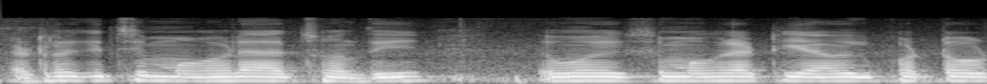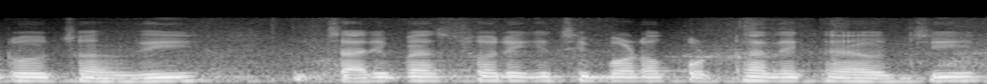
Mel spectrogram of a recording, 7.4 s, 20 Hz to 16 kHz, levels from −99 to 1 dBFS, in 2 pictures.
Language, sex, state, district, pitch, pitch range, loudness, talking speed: Odia, male, Odisha, Nuapada, 125 Hz, 120-130 Hz, -12 LUFS, 155 wpm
